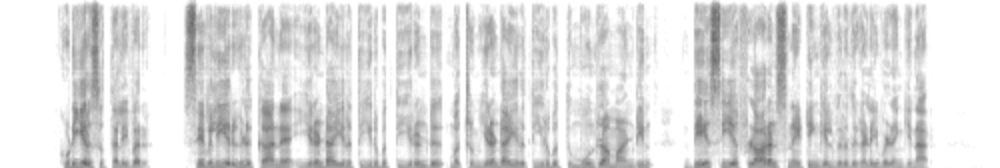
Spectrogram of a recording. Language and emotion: Tamil, neutral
